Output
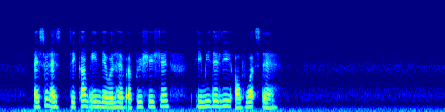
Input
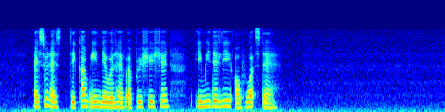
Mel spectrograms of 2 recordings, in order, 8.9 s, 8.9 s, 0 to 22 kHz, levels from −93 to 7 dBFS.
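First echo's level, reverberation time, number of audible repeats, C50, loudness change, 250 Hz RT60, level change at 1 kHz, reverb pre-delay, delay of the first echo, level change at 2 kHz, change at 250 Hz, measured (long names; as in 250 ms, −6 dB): no echo audible, no reverb audible, no echo audible, no reverb audible, −11.0 dB, no reverb audible, −9.0 dB, no reverb audible, no echo audible, −8.0 dB, −14.0 dB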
